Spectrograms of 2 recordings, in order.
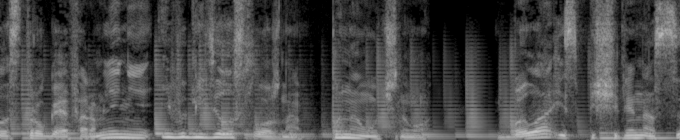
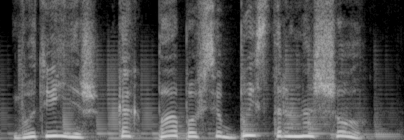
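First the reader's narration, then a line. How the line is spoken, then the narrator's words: Joyful exclamation. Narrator (Russian): Радостно воскликнула жена Мухина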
